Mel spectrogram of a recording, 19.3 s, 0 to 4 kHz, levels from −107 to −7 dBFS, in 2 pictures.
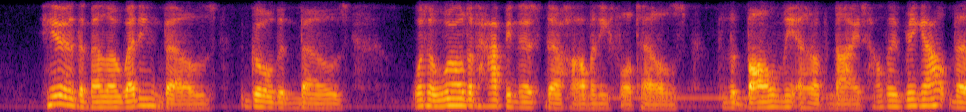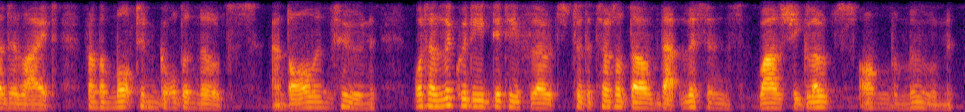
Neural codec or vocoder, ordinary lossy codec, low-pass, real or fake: none; Opus, 16 kbps; 3.6 kHz; real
